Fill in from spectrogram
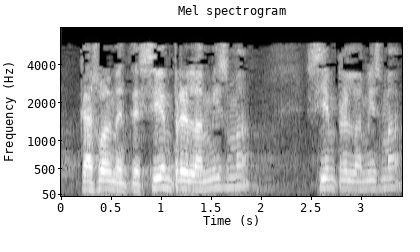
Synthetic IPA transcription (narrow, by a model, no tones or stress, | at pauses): kaswalmẽnt̪esje̞mpɾelamizma | sje̞mpɾelamizma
